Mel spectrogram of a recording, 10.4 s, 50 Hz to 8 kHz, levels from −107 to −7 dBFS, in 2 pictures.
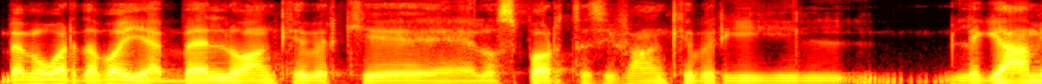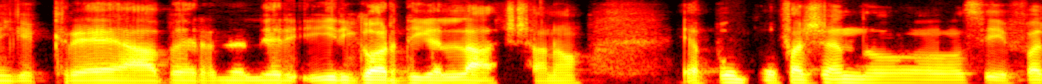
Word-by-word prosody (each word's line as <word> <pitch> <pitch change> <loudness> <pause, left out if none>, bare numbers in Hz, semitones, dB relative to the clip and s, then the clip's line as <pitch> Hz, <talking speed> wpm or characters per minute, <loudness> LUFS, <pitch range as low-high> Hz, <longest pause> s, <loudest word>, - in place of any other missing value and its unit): Beh, 110 - -1
ma 105 - -3
guarda, 110 -3 0
poi 110 -2 +1
è 95 -3 0
bello 100 +2 0
anche 95 +1 -2
perché 90 -1 -5
lo 90 0 -6
sport 90 +1 -1
si 90 +1 -9
fa 90 +1 -9
anche 90 +1 -6
per 90 -1 -6
il 90 -1 -9
mhmm, - - -18
legami 95 -1 +1
che 90 0 -7
crea, 95 -1 +3
per 95 -1 -2
le 95 0 0
i 105 +4 +1
ricordi 105 -1 +5
che 100 -1 +4
lascia, 95 -3 +3
no, 95 +1 -4 0.4
e - - -5
appunto 115 -5 +1
facendo 110 -1 +1
sì, 105 -1 -3
fa 110 - +1
95 Hz, 180 wpm, -23 LUFS, 90-105 Hz, 0.4 s, ricordi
